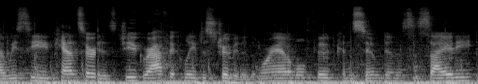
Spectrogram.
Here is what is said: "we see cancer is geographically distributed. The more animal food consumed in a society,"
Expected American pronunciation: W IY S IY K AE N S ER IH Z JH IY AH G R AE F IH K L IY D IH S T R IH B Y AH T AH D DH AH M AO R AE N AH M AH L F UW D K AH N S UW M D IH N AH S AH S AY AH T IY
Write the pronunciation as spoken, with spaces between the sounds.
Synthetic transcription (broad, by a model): W IY S IY K AE N S ER IH Z JH IY AH G R AE F IH K L IY D IH S T R IH B Y AH T AH D DH AH M AO R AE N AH M L F UW D K AH N S UW M D IH N AH S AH S AY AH T IY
